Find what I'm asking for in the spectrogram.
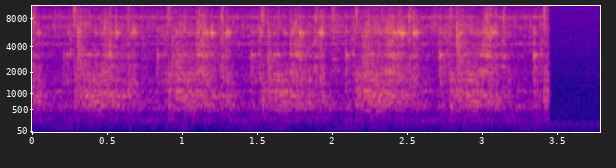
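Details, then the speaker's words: Atlas/Rhodes metal shaper with a Whitworth quick-return mechanism set for a long stroke: a rhythmic ratcheting clack about 95 times a minute, with each return stroke faster than the cut. It is operating normally. "if the stroke is set real slow it's not so evident or real short rather it's not so evident can you see that the return is faster than the forward cutting"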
